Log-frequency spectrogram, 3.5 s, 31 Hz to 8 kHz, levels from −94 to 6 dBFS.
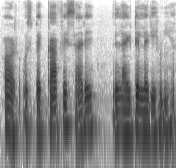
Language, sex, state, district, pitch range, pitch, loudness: Hindi, male, Bihar, Patna, 100-115 Hz, 105 Hz, -19 LUFS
